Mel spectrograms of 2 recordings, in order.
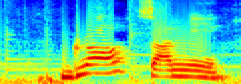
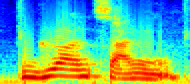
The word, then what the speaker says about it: grand ami: So if grand ends with D and ami begins with A, the D will be linked to the A, then you pronounce the D as T. Grand ami.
